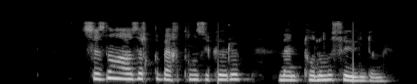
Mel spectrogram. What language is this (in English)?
Uyghur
